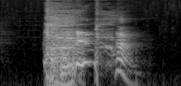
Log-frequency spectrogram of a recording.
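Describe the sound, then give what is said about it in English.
A fairly loud throat clearing with a rough cough-like burst from a person with chronic bronchitis, lasting about a second and a half, followed by near silence; no talking. “If you will bear with me, I have a problem with chronic bronchitis that has been acting up lately, and I may have to mute the mic every once in a while in order to cough.”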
